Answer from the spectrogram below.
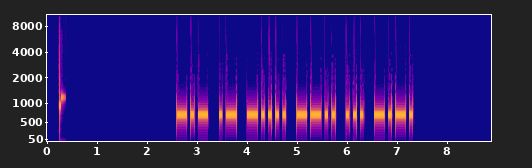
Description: Morse code, heard as a keyed tone, about 17 wpm, 700 Hz. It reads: KA6ZSC
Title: USA Call Signs - 6 Characters - 17wpm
